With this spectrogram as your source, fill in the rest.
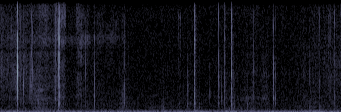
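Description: Fingertips and short nails tap and scratch the film-covered edges and top of a closed, flat rectangular cardboard Penhaligon's perfume gift box, still wrapped in clear plastic film and lying on a sequin cloth. Quiet, bright, dry crinkly clicks come in scattered bursts over a faint steady low hum, with a few sharper taps that stop instantly.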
